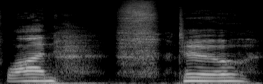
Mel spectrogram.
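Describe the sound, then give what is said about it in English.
A voice imitates deep breathing through a breath mask: two drawn-out, groaning voiced breaths on either side of a short, hissing breath, all loud and alone. “And they put the breath mask over me and they say, take 5 deep breaths. And I'm like, okay. And so I go,”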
